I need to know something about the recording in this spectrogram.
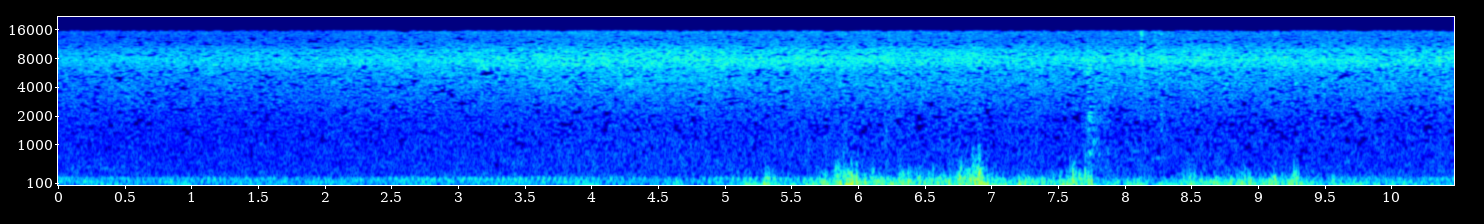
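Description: Wind buffeting the microphone over a steady low rumble, with louder irregular gusts through the second half.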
